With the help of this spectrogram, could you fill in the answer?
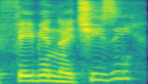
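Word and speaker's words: Fabian Nicieza: A Tale of Time and Vengeance, brought to you by Fabian Niciezi. I read once in Wizard that's how you're supposed to pronounce it, so I'm sticking by that.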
